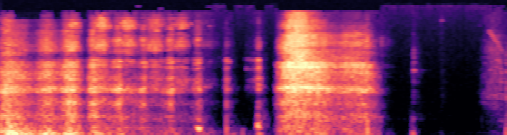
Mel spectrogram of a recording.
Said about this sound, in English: oh, sorry. That was gross. That was a burp.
